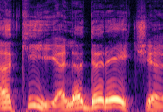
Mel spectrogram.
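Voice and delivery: very loud, high-pitched vampire voice with Transylvanian accent. Repeating a Spanish direction phrase, now in a Dracula voice. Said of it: "my Spanish Dracula impression".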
